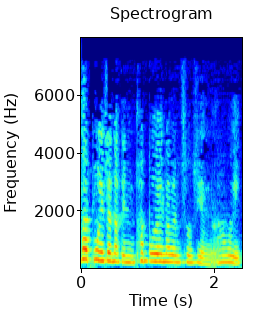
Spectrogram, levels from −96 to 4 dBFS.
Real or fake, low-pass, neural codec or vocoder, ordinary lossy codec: fake; 7.2 kHz; codec, 44.1 kHz, 2.6 kbps, SNAC; MP3, 32 kbps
